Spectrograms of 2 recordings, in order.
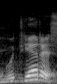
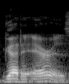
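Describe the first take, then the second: First: The name is said with Spanish sounds. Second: The name is said with English sounds. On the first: "we say" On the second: "We don't say"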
